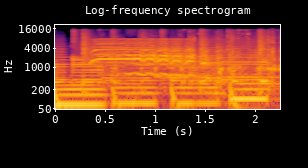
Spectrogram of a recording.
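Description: A horse whinnying: one wavering call that falls in pitch, over children's background music with a steady beat.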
